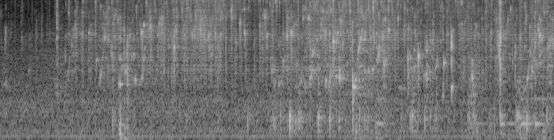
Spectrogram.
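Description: Hot peanut and vegetable oil sizzling and crackling in a cast-iron skillet, heated to frying temperature. The crackle grows denser about half a second in.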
